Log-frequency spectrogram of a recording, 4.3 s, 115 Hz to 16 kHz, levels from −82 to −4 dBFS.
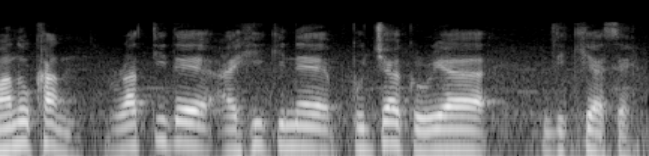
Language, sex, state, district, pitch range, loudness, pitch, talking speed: Nagamese, male, Nagaland, Dimapur, 130-160 Hz, -20 LUFS, 140 Hz, 110 wpm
